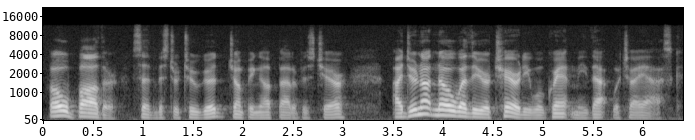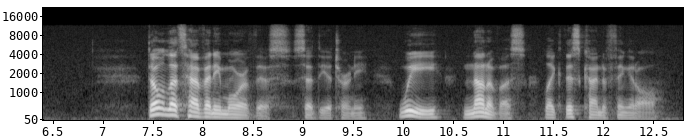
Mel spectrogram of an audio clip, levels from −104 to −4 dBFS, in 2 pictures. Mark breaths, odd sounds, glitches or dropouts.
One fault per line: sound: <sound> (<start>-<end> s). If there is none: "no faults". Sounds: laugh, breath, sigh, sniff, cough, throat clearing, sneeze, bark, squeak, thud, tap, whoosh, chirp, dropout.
no faults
